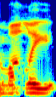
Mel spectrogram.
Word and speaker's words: Mahle: And for the podcast listeners, Motley is spelled Mahle. Motley is probably how it's pronounced in other parts of the world, but not here.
